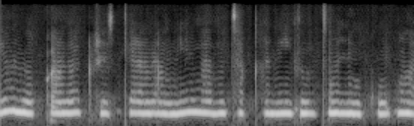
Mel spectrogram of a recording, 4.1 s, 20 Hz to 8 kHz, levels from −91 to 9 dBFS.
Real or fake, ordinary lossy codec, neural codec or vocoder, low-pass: fake; none; codec, 16 kHz, 1 kbps, FreqCodec, smaller model; 7.2 kHz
